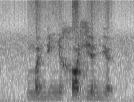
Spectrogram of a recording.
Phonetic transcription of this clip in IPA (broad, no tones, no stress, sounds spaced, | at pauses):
m ə nʲ u ɲ œ x ɔ zʲ a nʲ ɐ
